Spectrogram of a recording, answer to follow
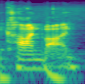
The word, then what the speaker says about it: Kanban: is it Canan or kbon if you're pulling the word from its original Japanese origin it's definitely kbon but Bes this is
